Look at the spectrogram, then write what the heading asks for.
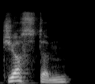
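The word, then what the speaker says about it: Justham: Now, Justum is spelt how it sounds. It's just ham.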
